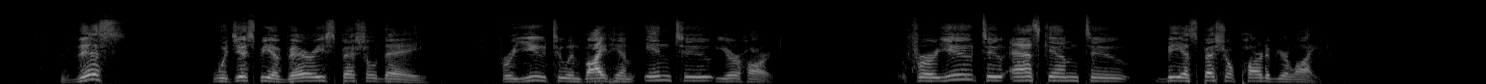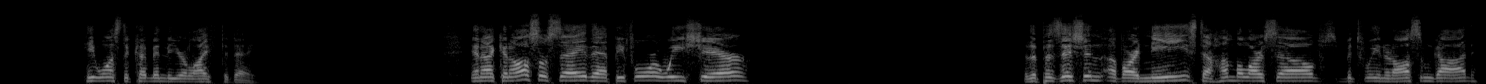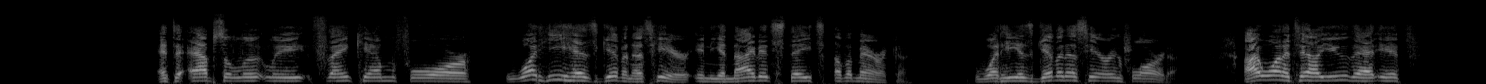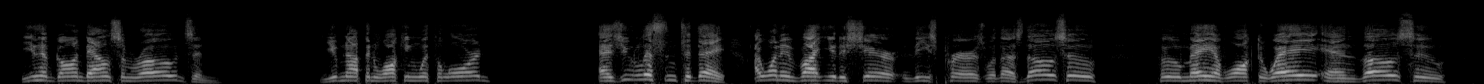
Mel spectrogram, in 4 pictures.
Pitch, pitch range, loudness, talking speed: 165 Hz, 150-180 Hz, -36 LUFS, 130 wpm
